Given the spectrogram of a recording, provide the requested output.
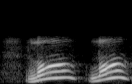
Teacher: يخرج الهواء والصوت من حافتي اللسان وجانب وطرف اللسان . اللسان بينحرف طبعا مع الصوت اللي في مخرج اللام، وطبعا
